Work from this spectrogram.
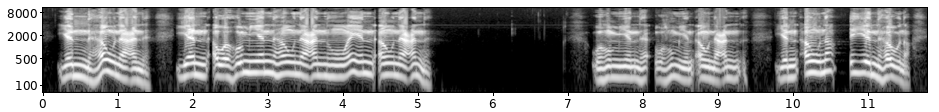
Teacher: on prononce le noun, c'est-à-dire le bout de la langue il touche le haut. Il touche, c'est une occlusive, il touche le haut. · Il y a le nom suivi de la hamza, le nom suivi de la ha, on le prononce nettement. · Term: l'izhar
